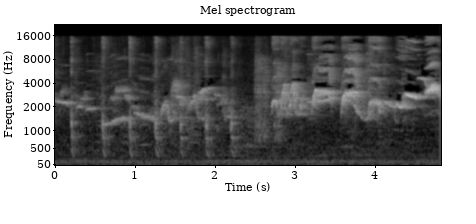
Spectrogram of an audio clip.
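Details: Caged Hwamei from Hanoi, Vietnam, with a wild-type 'giọng rừng' voice that sings often: a run of quick downward-slurred notes, then brighter sustained whistled phrases climbing higher and growing louder toward the end.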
